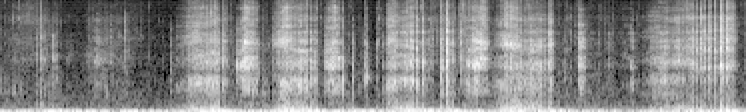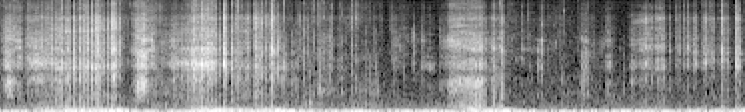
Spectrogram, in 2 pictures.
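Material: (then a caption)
Soap. A narrow, solid, dry white cream soap bar is held in the hand and carved with a knife blade, scraping off shavings. Repeated dry, crunchy rasping scrapes are heard, bright with a strong low rumble underneath.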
